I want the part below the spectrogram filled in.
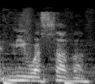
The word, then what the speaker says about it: Miyazawa: La pronunciación é Miyazawa.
